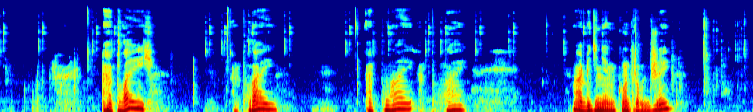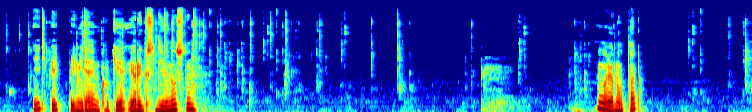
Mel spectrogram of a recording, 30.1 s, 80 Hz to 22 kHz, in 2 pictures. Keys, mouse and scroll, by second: 0.0 click, 0.8 click, 2.3 click, 2.5-2.9 scroll up 2, 4.5-5.0 drag, 5.7 click, 7.7-9.6 drag, 9.8-10.1 scroll down 2, 10.1 click, 11.6 click, 12.4 ctrl+j, 13.4 KP_1, 14.4 scroll down 1, 15.2-16.2 scroll down 8, 16.2 KP_7, 17.3 r, 18.7-19.2 scroll down 4, 19.2 shift+middle drag, 19.4-19.8 scroll up 1, 19.8 g, 20.5 shift+middle click, 20.7-21.2 scroll up 1, 21.2 r, 23.1 s, 29.0-30.1 middle drag.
